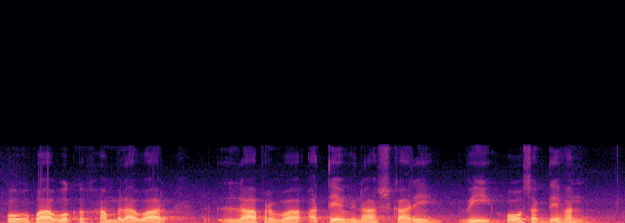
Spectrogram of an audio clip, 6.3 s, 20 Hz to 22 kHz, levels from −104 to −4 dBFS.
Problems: none marked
